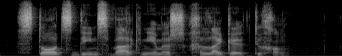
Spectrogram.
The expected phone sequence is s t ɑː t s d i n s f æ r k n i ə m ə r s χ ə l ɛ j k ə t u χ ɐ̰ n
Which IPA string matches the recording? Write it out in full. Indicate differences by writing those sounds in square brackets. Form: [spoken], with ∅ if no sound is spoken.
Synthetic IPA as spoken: s t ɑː t s d i n s [v] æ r k n i ə m ə r s χ ə l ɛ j k ə t u χ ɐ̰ [ŋ]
